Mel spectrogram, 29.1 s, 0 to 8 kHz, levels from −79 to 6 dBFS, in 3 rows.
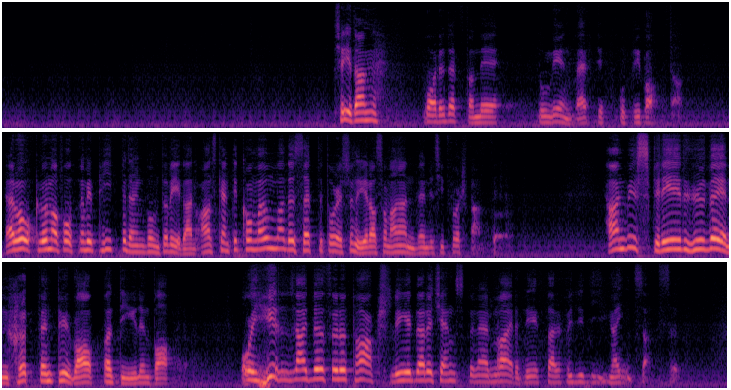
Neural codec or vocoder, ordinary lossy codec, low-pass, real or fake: codec, 16 kHz, 0.5 kbps, FunCodec, trained on Chinese and English, 25 frames a second; none; none; fake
